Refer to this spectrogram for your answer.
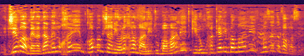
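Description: A man performing stand-up comedy to a live audience, telling stories in a lively way. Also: very high voice. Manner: lively, animated storytelling.

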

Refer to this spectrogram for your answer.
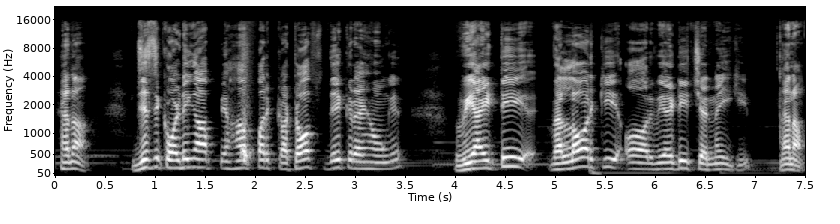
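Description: A man in his thirties explaining a step-by-step process to students in a teaching video, often checking in with a quick question. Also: high voice. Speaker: counselling guide. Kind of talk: explanatory lesson. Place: studio with blackboard.

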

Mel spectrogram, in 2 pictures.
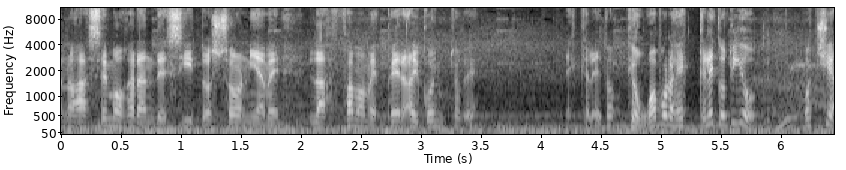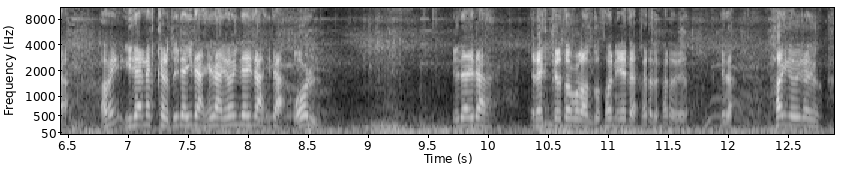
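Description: Excitable Spaniard streaming a game; sharp, bright tone, swears a lot. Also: male voice, fairly high pitch. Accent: Spain Spanish. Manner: excitable, swearing, reads chat aloud. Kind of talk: casual gameplay commentary.

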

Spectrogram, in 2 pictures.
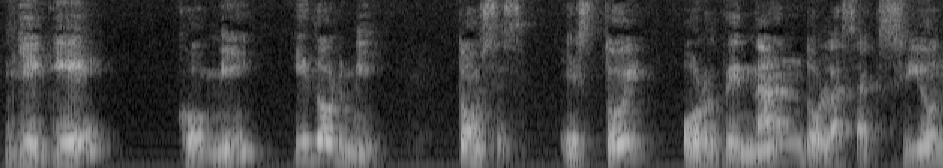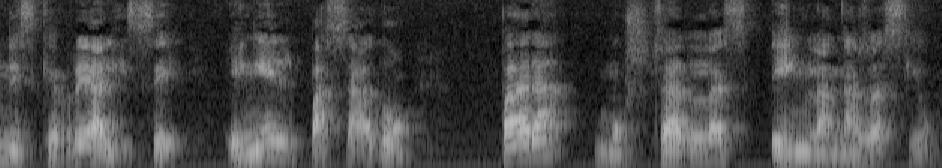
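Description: A woman in a recorded grammar lesson talks in a lowish voice. She moves at a very slow, deliberate pace. Each verb form gets laid out carefully for learners to follow. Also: expressive, a little mellow, soft background music. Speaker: Spanish teacher.

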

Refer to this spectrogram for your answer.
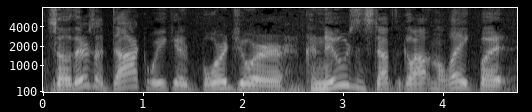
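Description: A man's voice: high voice, moderate pace, a little hiss or hum. A man hosting a casual travel vlog, narrating a walk around a lakeside forest preserve with chatty, tour-guide commentary. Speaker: vlog host.

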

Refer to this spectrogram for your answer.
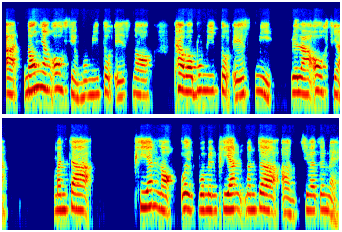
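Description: High-voiced Lao woman tutoring over a call. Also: no room sound. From Laos. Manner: patient, corrects pronunciation slowly. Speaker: English teacher. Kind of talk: online tutoring. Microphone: video call. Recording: muffled video-call audio.

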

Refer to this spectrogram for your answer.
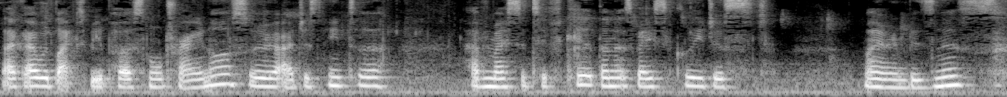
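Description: Young woman, gravelly chatty vlog voice. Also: on the high side, fairly even intonation, a little fast, mellow, a little hiss or hum. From Australia. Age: young adult. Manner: chatty, talks while cooking with fillers. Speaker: vlogger. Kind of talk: casual cook-along chat. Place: home kitchen, indoors. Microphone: phone camera on the counter.

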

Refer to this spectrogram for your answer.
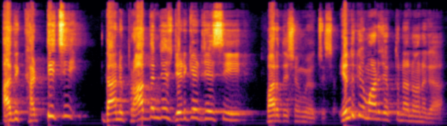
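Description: A man's voice: sits high, lively intonation, brisk, fairly bright tone, slight background noise. A man in his fifties preaching a sermon as pastor, emphatic and driving, slipping English phrases into his talk and acting out little dialogues.

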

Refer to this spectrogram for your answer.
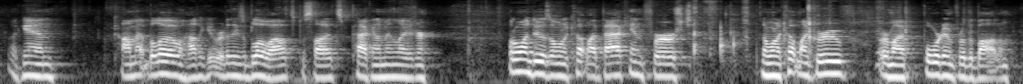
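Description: A man's voice: a little high, warm tone. Plain-spoken man in an echoey workshop. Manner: plain-spoken, step-by-step, talks through each move as he works. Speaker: woodworking channel host. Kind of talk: casual how-to narration while working. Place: home woodworking shop, indoors. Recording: echoey garage shop with faint noise.

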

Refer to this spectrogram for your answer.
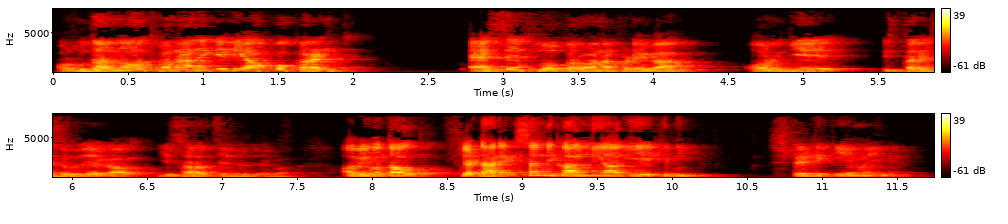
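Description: A man's voice: high voice, animated, moderate pace, fairly bright tone, reverberant, far from the mic, poor audio. A male physics teacher giving a classroom lecture. He asks the class questions, answers them himself and repeats key phrases to drive the points home.

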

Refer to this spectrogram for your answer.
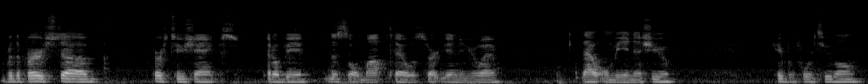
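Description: Man, fly-tying demo, casual, level flat delivery, slight room noise. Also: medium pitch, normal speed, pauses often. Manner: relaxed, talks while working, fillers and trailing phrases. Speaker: fly tier demonstrating on a livestream. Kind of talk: casual instructional chat.

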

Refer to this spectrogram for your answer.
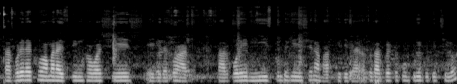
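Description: With a lowish voice and an even tone, this young woman speeds through her casual home vlog, her talk to viewers running on and repeating itself. Noise is clearly audible in the home recording, and the loudness is inconsistent.

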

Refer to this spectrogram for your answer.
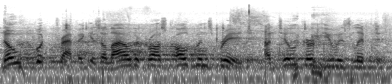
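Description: An actor voicing a male official announcing a curfew over a public loudspeaker, in a formal, measured game announcement. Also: a little high. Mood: stern. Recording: echoey, distant outdoor loudspeaker.

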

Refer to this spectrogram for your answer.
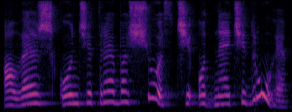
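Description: A pedantic male philosophy teacher, read by a woman, lecturing slowly and carefully in a mellow, warm voice. His pitch rises and falls in lively sweeps as he explains. It has a storybook read-aloud feel. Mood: coaxing.

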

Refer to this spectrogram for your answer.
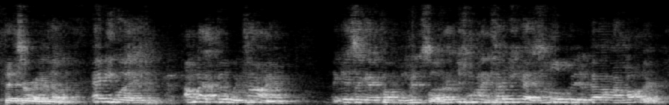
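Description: Male stand-up comic, high-pitched and brash, crude punchlines, echoey club recorded from afar. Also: fast talker, darkish tone. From New York. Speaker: stand-up comedian. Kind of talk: stand-up comedy set. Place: comedy club stage, live audience. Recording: echoey club heard from a distance.

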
